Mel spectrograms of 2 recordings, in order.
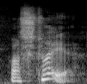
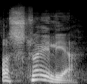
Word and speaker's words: Australia: But would somebody please tell him that this country, our country, is not called Australia. It's Australia. There's an L in there.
